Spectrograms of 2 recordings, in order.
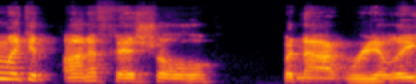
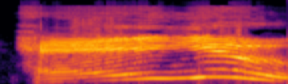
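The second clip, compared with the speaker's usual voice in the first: loud, swooping pitchman call, you stretched long; 7 semitones higher, 5 dB louder than usual. Author showing off his narrator voice while pointing to his books, pitchman voice. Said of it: "my pitchman's".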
